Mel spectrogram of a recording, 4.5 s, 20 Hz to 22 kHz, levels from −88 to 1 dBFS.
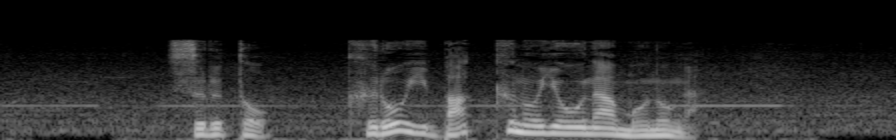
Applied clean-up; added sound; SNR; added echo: none; none; none; none.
